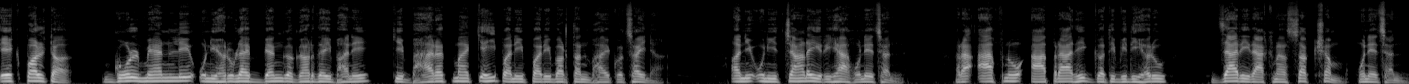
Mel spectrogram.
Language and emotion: Nepali, neutral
